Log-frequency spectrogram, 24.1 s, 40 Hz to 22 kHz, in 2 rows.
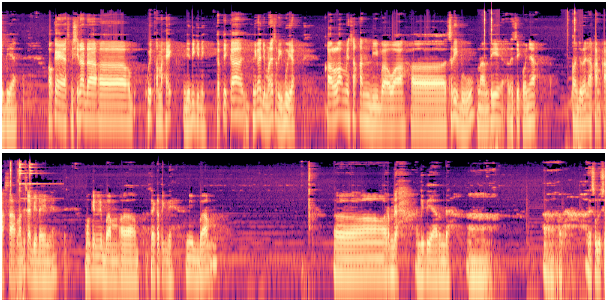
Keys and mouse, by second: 23.9 BackSpace.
